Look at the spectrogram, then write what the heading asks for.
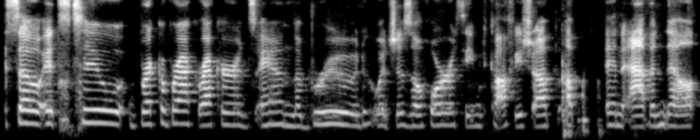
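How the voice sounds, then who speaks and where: A woman co-hosting a livestream talk show, croaky after an illness, with heavy vocal fry and soft, brief replies. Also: medium pitch, level tone, a little slow. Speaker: co-host. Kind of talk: casual livestream chat.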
